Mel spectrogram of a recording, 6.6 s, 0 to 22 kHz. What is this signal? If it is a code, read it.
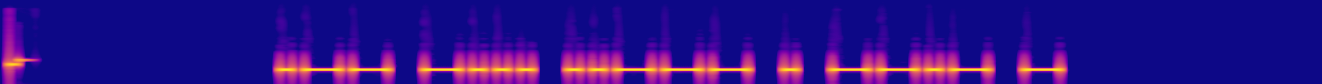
Morse code, heard as a keyed tone, about 20 wpm, 700 Hz. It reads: WB2EQT
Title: USA Call Signs 20wpm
